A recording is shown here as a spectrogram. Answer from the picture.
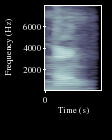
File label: "nak2", Taiwanese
